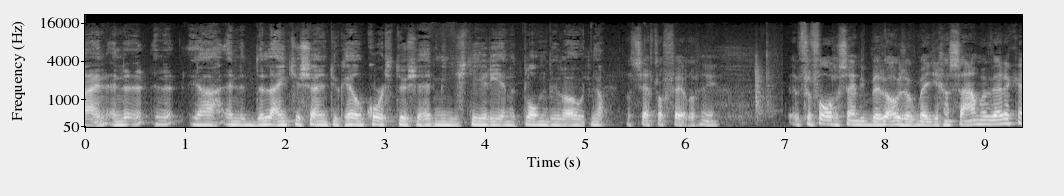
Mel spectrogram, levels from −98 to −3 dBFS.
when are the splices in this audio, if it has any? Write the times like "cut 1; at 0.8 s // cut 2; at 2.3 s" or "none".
cut 1; at 5.0 s // cut 2; at 7.0 s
